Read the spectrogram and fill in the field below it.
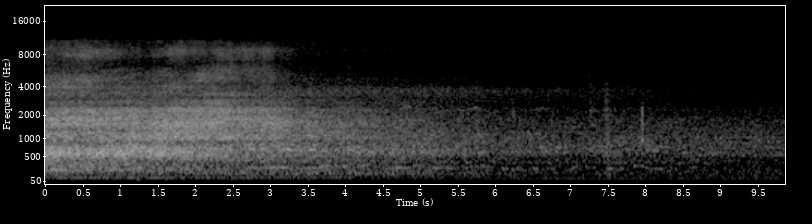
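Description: A heavy truck rumbles past along a road and fades into the distance.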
